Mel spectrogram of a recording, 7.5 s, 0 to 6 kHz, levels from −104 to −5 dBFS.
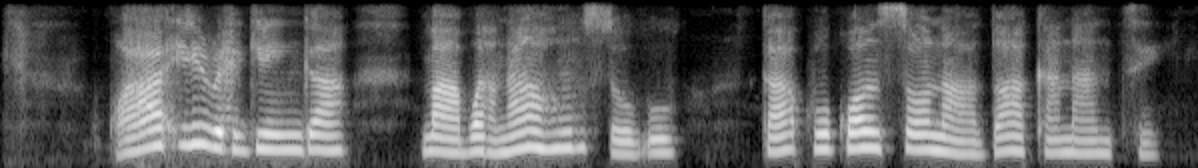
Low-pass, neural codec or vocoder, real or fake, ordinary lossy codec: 5.4 kHz; codec, 16 kHz in and 24 kHz out, 0.8 kbps, FocalCodec, streaming, 65536 codes; fake; none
